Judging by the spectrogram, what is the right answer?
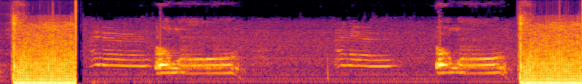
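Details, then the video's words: Pet dog prompted by its owner to say "woo" makes weird noises: two wavering, whiny howls with rising and falling harmonics, each about a second long, separated by quiet, bracketed by loud bursts at start and end. "When you have a dog that makes weird noises!"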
